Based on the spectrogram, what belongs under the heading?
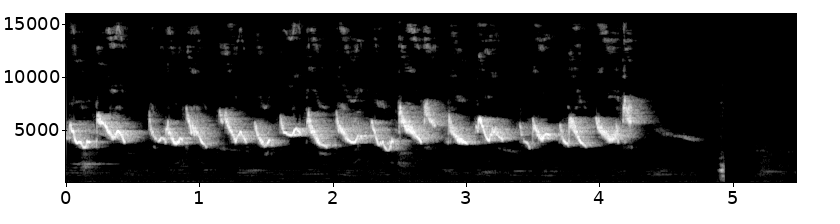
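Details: Warbling white-eye giving líu competition song, used for voice training: a fast, unbroken run of high, twisting twittered notes for about four seconds, then stopping, with a faint click afterwards and no background noise.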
